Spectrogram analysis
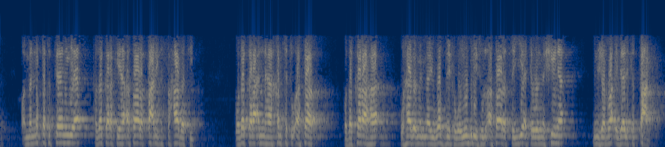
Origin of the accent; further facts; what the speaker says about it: Algeria; حال الأحوال الجوية في بلدنا الجزائر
